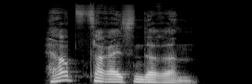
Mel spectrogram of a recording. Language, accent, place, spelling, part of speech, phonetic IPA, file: German, Germany, Berlin, herzzerreißenderem, adjective, [ˈhɛʁt͡st͡sɛɐ̯ˌʁaɪ̯səndəʁəm], De-herzzerreißenderem.ogg
- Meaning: strong dative masculine/neuter singular comparative degree of herzzerreißend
